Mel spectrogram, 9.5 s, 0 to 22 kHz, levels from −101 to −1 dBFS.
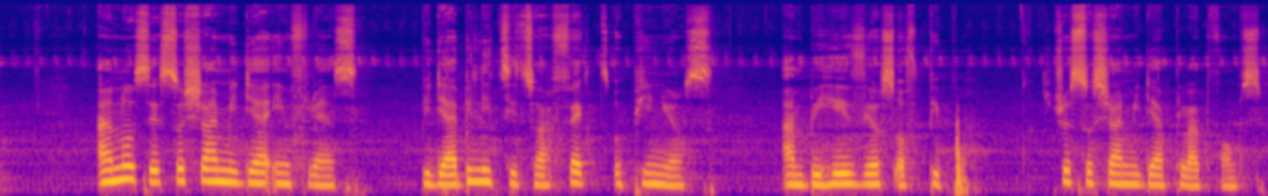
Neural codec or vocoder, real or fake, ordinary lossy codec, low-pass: none; real; none; none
